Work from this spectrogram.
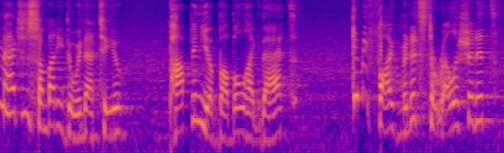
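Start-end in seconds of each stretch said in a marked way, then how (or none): none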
